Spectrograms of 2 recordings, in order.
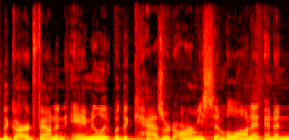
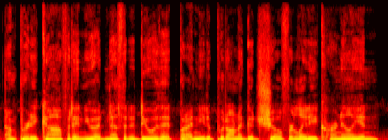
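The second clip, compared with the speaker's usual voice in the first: ordinary talk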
